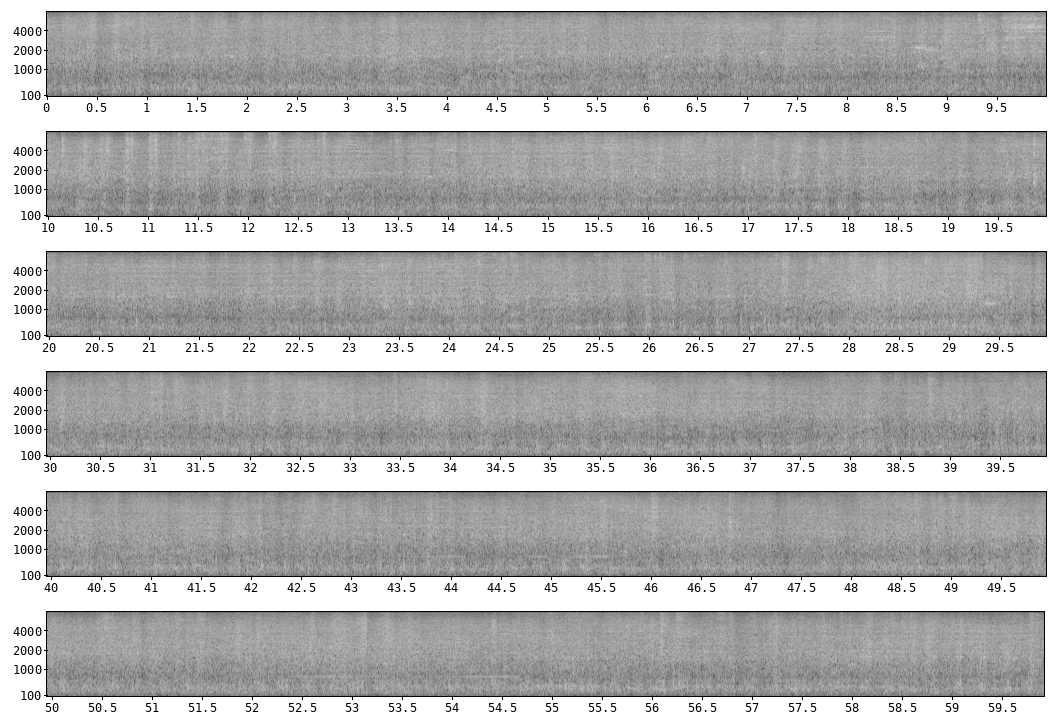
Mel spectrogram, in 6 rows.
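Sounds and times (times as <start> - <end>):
freight cars rumbling and rattling: 0.0 - 59.9
train wheels clacking on rails: 0.0 - 59.9.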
